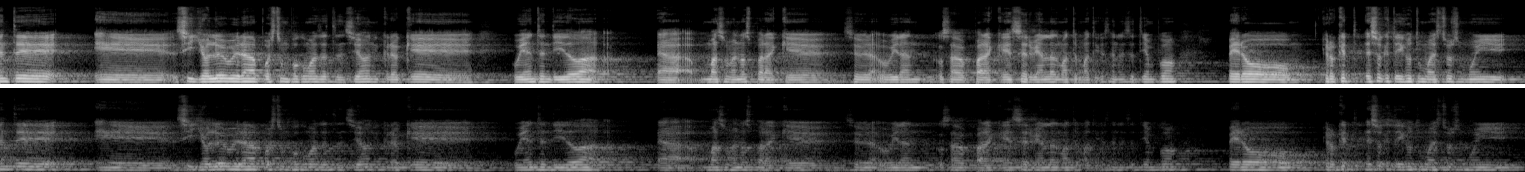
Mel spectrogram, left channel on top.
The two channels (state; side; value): quieter; right; 13.0 dB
